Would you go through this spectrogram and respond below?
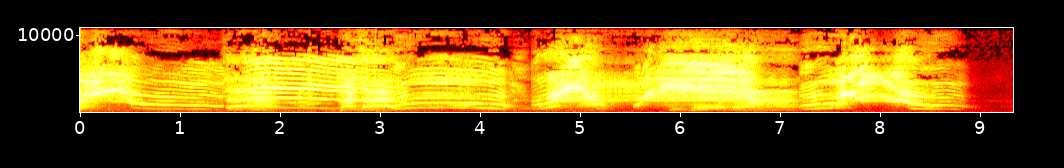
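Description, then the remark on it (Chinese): A young child cries and wails loudly, high-pitched sobbing cries rising and falling in long, strained bursts with brief catches of breath between them, continuing for several seconds, in a real recording of domestic abuse from a case in Zhudong Township, Hsinchu County. “再来，我们来听一段真实家暴的声音。”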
